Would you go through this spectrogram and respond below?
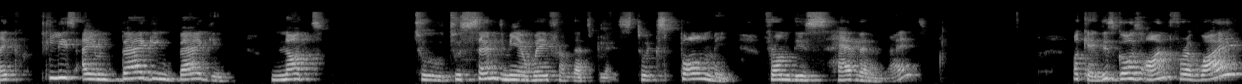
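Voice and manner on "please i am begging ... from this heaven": normal talking voice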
